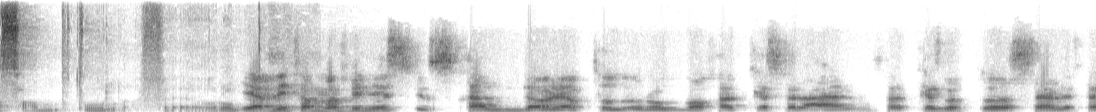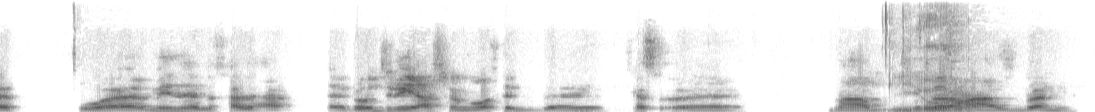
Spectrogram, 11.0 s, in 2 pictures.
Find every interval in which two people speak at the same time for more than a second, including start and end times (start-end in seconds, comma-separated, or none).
none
